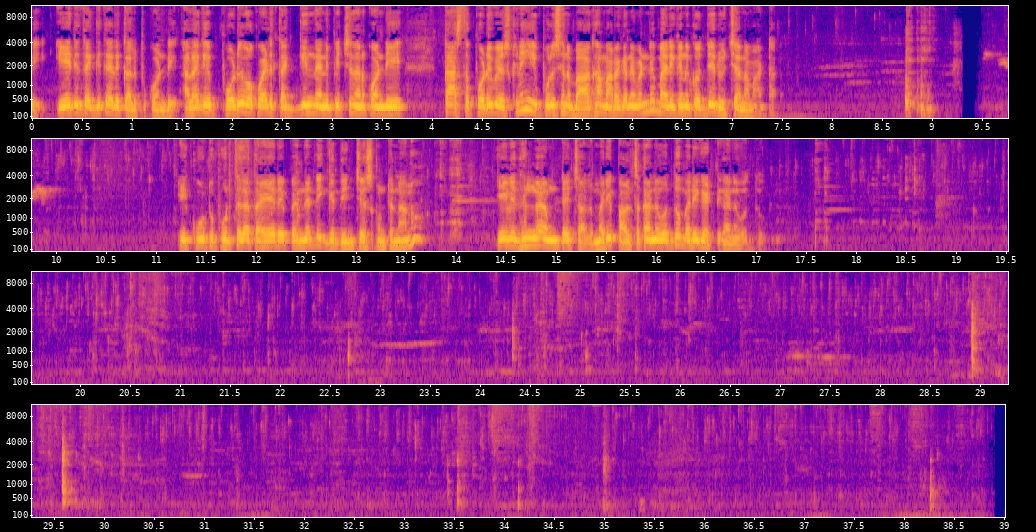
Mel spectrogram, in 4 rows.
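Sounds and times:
gravy dripping and plopping: 0:00.0 - 0:38.9
ladle knocking against pots: 0:28.8 - 0:30.2.

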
